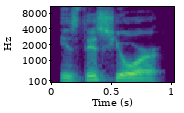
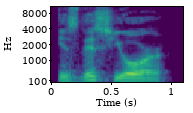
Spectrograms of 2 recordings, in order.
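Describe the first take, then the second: No difference in how they are said.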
